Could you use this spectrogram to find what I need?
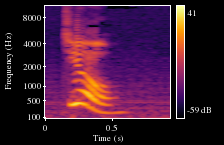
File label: "jiu4", Chinese pinyin voice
